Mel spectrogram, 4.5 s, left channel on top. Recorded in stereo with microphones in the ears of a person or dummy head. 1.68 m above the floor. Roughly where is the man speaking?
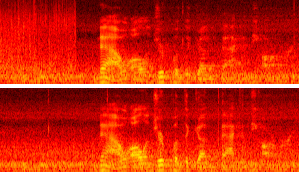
Left.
